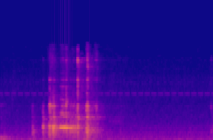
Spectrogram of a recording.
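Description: Key turning in a handmade iron rim lock, throwing the bolt: a short cluster of metallic clicks and clacks with a brief ring, about half a second in.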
